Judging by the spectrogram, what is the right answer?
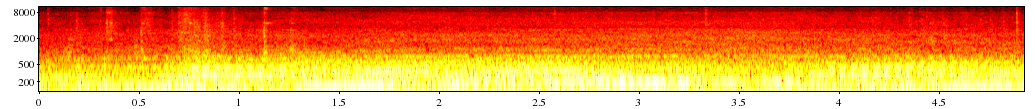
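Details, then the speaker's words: Police Interceptor Crown Victoria V8 driven 45 miles at night with missing transmission fluid, pulling away from a stop with a deep, uneven rough drone; engine misfire under acceleration, also making some knocking sounds. "this thing really does run like [ __ ] but yeah it's about 12:30 in the morning so we're just gonna cruise right on up there"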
